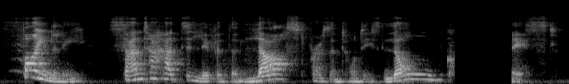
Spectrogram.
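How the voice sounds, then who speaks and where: A woman reading a children's storybook aloud in an expressive, theatrical way, addressing young listeners. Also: medium pitch, slow, vocal fry, slight background noise. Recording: echoey, roomy sound.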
